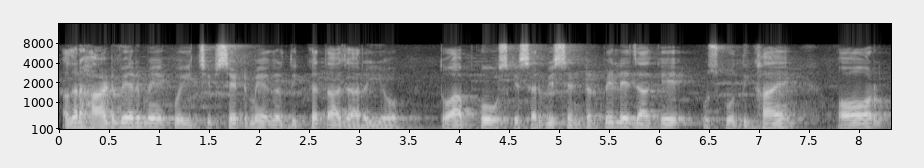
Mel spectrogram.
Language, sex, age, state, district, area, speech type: Urdu, male, 30-45, Bihar, Khagaria, rural, spontaneous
